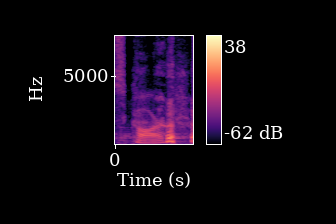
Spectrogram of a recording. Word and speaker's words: Sychar: So that's pronounced a couple different ways. I'm going with Sychar.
